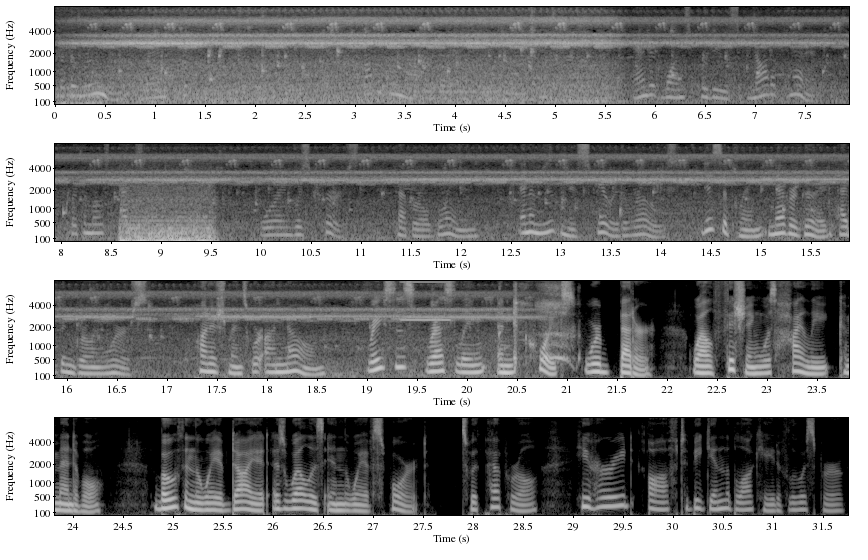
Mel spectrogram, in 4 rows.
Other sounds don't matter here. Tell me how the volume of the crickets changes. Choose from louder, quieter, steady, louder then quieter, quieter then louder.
quieter.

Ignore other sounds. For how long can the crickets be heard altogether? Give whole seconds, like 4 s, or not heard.
21 s.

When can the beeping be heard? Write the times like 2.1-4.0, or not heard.
8.6-9.6, 18.5-19.9.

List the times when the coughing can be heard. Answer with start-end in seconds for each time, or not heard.
20.3-21.1.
